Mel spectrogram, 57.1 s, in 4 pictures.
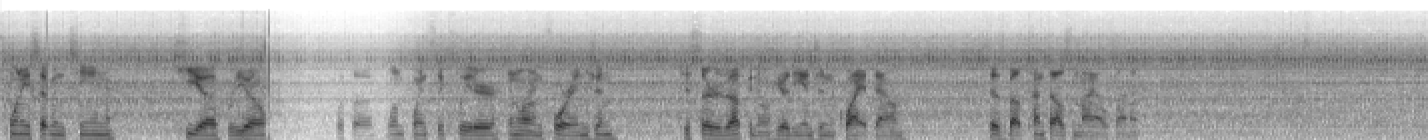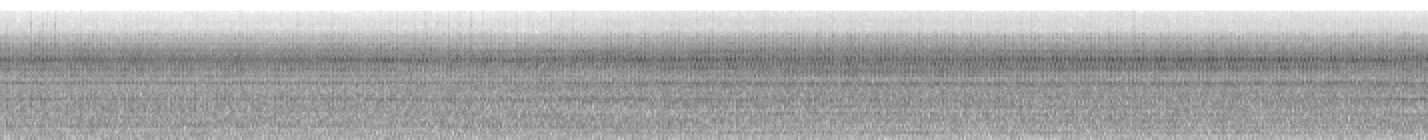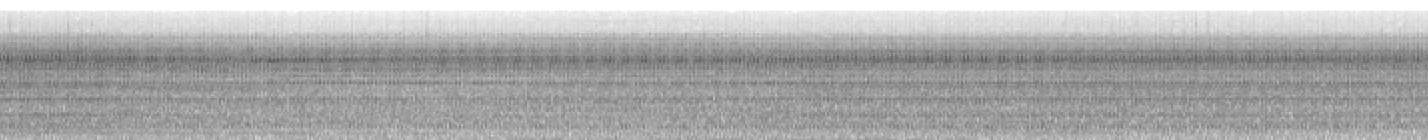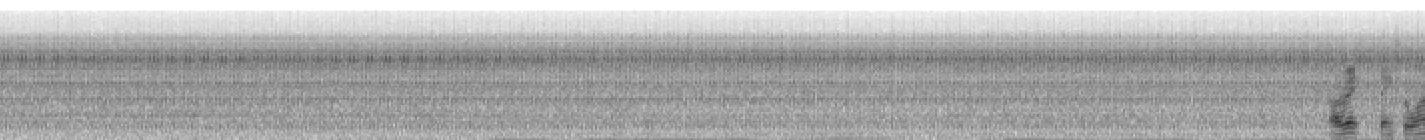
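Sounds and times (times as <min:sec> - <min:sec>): car engine idling: 0:00.0 - 0:57.0
fast high-pitched fuel injector ticking: 0:00.0 - 0:57.0.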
